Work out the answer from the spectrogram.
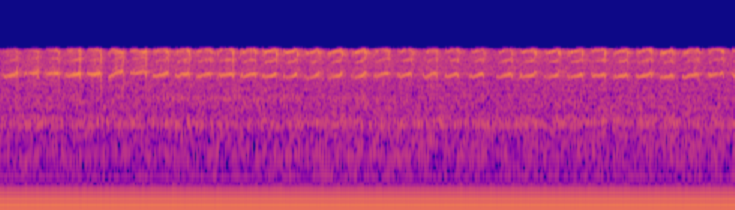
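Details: Hungry sparrowhawk young being fed call nonstop, a fast rhythmic stream of short high chirps, several per second, lasting the whole ten seconds above a low muffled background.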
